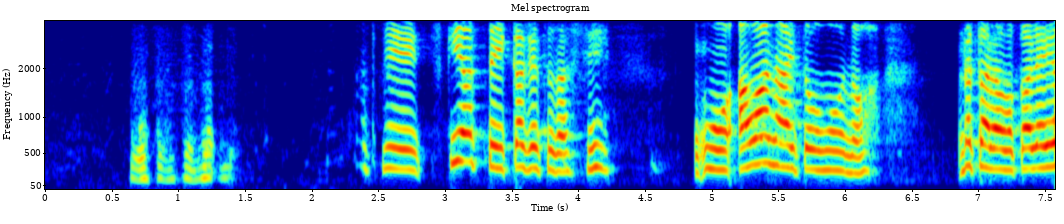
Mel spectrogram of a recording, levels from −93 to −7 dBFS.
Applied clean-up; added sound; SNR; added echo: neural mask model DeepFilterNet 3.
